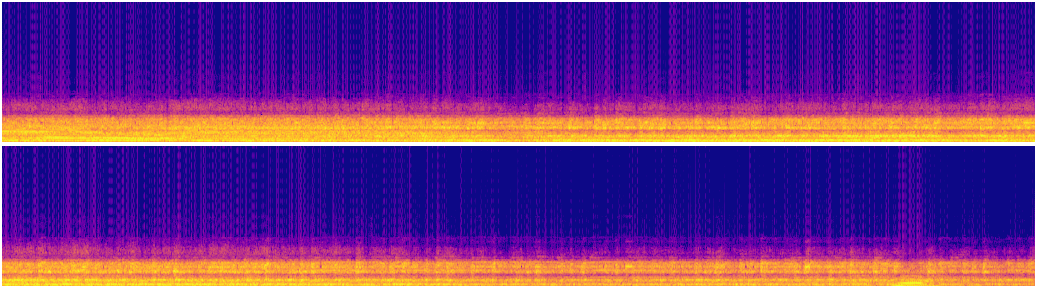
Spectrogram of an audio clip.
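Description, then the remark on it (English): A car engine, its starter having worked at last, runs loudly and steadily, a dense mechanical rumble throughout, with a quick rising rev near the very end as the car backs up. “The starter worked at last. I managed to back up.”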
